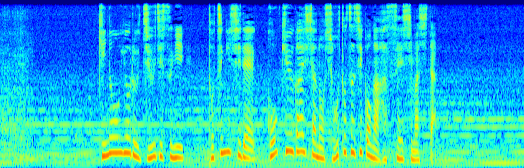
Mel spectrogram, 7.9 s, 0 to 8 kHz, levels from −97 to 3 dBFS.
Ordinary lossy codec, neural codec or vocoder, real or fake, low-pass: none; none; real; 7.2 kHz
